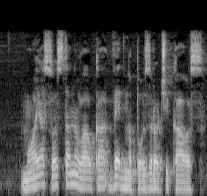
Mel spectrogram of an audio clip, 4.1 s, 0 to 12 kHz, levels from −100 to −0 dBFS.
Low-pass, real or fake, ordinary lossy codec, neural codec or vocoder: 7.2 kHz; real; AAC, 64 kbps; none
